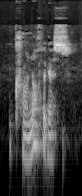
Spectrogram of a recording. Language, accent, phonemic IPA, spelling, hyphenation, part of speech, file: English, Southern England, /kɹɒˈnɒ.fə.ɡəs/, chronophagous, chro‧no‧phag‧ous, adjective, LL-Q1860 (eng)-chronophagous.wav
- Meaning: Time-consuming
